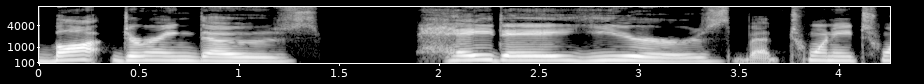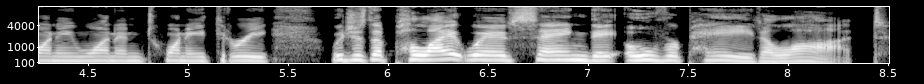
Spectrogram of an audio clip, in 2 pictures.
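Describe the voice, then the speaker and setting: With an American accent, a woman at a medium pitch speaks at a fairly slow pace, on a very clean recording with a silent background and a dry, close sound with no echo. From Connecticut, US Northeast. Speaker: economist, former central bank advisor. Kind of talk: interview. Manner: animated.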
